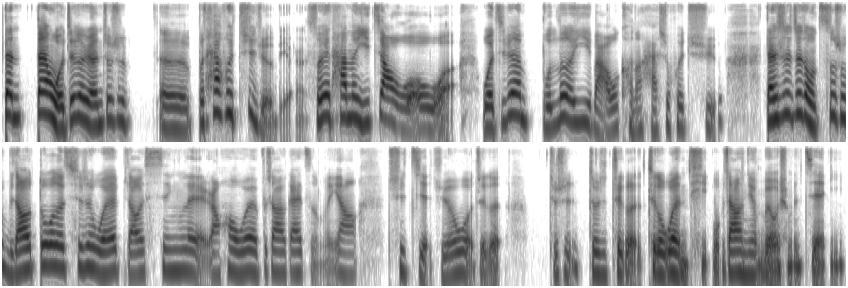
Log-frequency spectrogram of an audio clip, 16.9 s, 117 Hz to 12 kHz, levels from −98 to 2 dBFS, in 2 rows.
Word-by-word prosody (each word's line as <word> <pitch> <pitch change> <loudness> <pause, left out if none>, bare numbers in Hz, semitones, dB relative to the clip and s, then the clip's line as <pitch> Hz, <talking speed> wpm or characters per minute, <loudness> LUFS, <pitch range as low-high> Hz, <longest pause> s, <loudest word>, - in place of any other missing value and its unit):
但 280 -3 +6
但 305 -2 +10
我 195 -7 +8
这 245 - +2
个 265 -1 +5
人 205 -3 +6
就 245 +3 -3
是 235 -2 -5 0.3
呃， 185 -2 -1
不 - - -7
太 320 +8 +4
会 310 0 +1
拒 295 -4 -6
绝 220 - -7
别 230 - -16
人。 - - -18
所 245 +1 +2
以 275 - +6
他 270 0 +4
们 265 -1 +1
一 220 0 -1
叫 245 0 +4
我， 185 -1 -2
我 180 - -4 0.2
我 195 - +3
即 195 +5 -9
便 290 -1 +3 0.2
不 190 0 -5
乐 260 +5 +2
意 230 0 -4
吧， 175 -3 -3
我 180 - -5
可 - - -12
能 175 - -10
还 170 -1 -10
是 190 - -11
会 195 -1 -9
去。 185 0 -13 0.5
但 240 +1 +7
是 295 +2 0
这 300 +1 +3
种 245 -7 +5
次 285 - -4
数 265 -1 -1
比 185 -4 -8
较 195 +2 +5
多 235 +2 +1
了， 225 -1 +2
其 215 - -9
实 220 - -1
我 190 -3 0
也 190 +1 +1
比 200 - -23
较 175 +1 -3
心 195 +1 -9
累， 190 -2 -4
然 175 0 -6
后 195 +1 -4
我 185 +1 -2
也 195 - +1
不 180 - -15
知 - - -5
道 185 -1 -4
该 185 0 -5
怎 - - -16
么 - - -17
样 170 -1 -8 0.3
去 200 - -9
解 165 -4 -8
决 155 +1 -9
我 180 +1 -3
这 - - -10
个 - - -6 0.5
就 - - -10
是 - - -11
就 185 - -3
是 175 - -7
这 - - -3
个 - - -3
这 205 - -1
个 175 - +3
问 185 +4 +4
题， 250 +2 -7
我 - - -4
不 - - -12
知 185 - +3
道 185 0 +3
你 175 - -4
有 175 - -5
没 - - -4
有 - - -2
什 220 - -7
么 230 - -6
建 230 - -3
议？ 240 -1 -12
205 Hz, 340 characters per minute, -23 LUFS, 185-245 Hz, 0.5 s, 但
